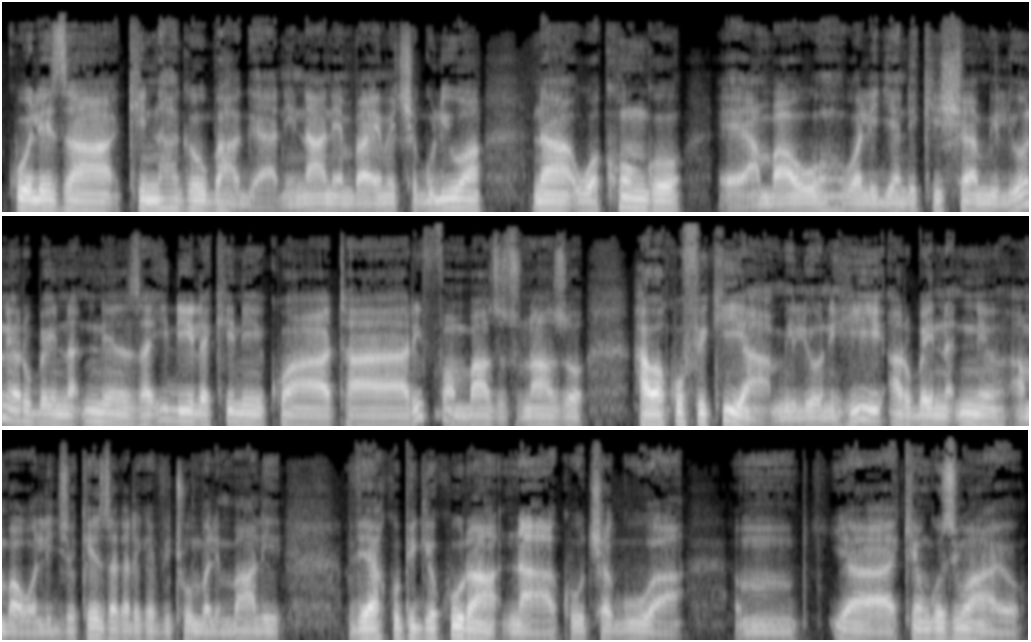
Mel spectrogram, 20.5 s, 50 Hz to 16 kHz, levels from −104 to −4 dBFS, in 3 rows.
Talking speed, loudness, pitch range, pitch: 100 wpm, -26 LUFS, 90-110 Hz, 95 Hz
